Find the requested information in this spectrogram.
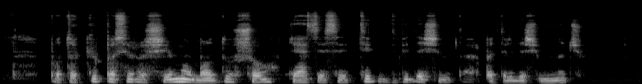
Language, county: Lithuanian, Šiauliai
